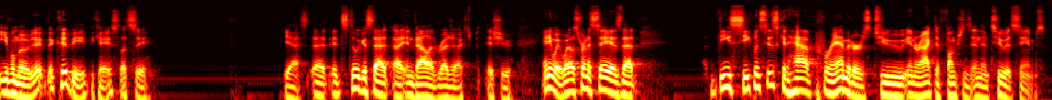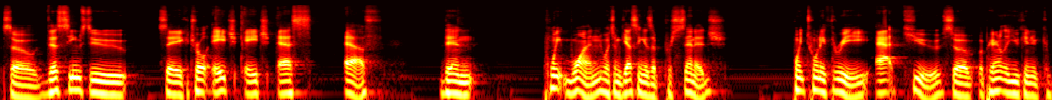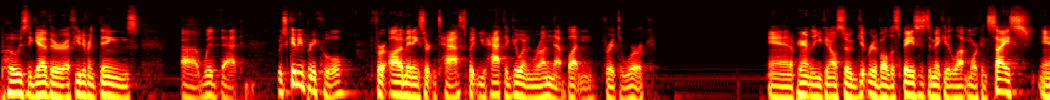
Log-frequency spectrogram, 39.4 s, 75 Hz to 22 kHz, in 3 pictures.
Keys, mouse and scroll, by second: 1.1-1.6 scroll up 1, 2.5 click, 2.6 click, 2.9 alt+Return, 4.2 ctrl+z, 4.5 Escape, 4.8 j, 7.1 Escape, 7.6 k, 8.7 l, 13.0 h, 14.1 l, 14.7 h, 16.6 s, 18.9 ctrl+g, 25.3 Escape, 25.5 k, 26.1 j, 26.9 Escape, 38.8 click.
